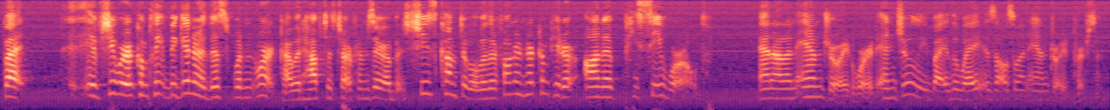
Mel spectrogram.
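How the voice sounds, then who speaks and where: A woman's voice: a little high, animated, fast, pushed and bright, slight background noise, rough recording. A woman from Argentina teaching a computer class over a video call, chatty and digressive, speaking straight to her students. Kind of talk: online class instruction.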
